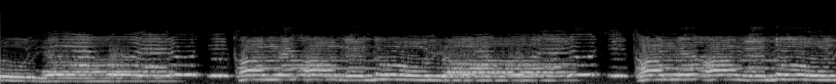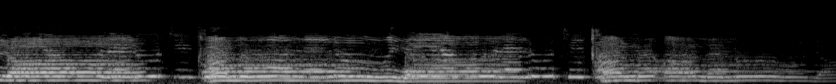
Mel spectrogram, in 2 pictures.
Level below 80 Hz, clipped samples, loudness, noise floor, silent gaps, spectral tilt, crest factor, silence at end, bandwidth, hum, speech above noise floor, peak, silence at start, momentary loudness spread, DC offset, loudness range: -62 dBFS; under 0.1%; -22 LUFS; -42 dBFS; none; -8.5 dB/octave; 10 dB; 0.15 s; 6 kHz; none; 22 dB; -12 dBFS; 0 s; 10 LU; under 0.1%; 5 LU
